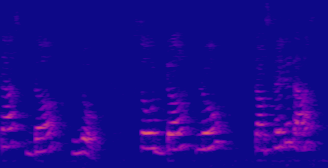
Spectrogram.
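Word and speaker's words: de l'eau: Together it will be pronounced as the low.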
